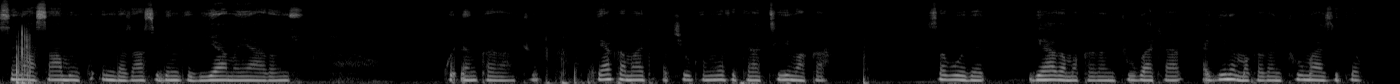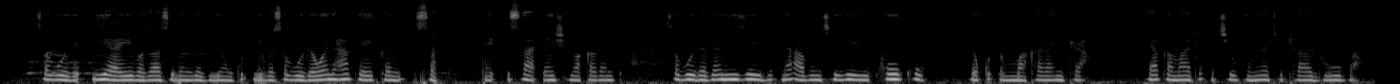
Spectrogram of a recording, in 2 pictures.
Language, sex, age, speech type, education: Hausa, female, 46-60, spontaneous, tertiary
